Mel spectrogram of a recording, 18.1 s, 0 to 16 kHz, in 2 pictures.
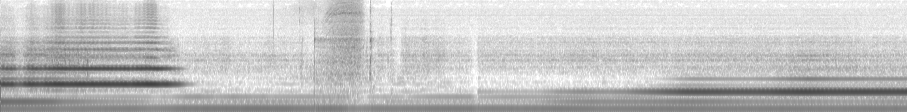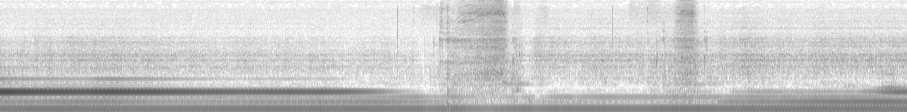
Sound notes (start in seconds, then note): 0.0 eerie music; 3.6 character inhaling softly; 7.1 eerie music; 13.3 character inhaling softly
